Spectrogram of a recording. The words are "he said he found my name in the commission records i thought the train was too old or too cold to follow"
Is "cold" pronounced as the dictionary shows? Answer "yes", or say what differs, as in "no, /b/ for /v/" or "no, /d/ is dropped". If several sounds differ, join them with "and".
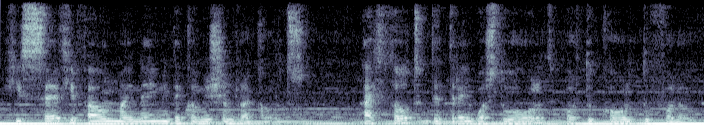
yes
